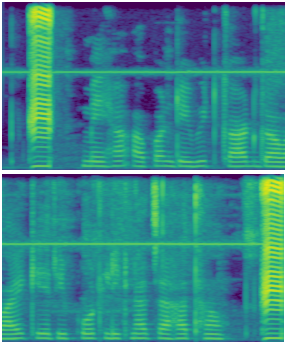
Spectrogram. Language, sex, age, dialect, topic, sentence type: Chhattisgarhi, female, 18-24, Western/Budati/Khatahi, banking, statement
